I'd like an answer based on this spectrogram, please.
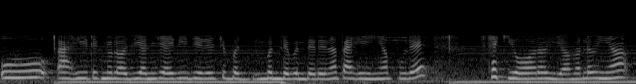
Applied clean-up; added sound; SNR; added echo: none; Domestic sounds, home sounds; 9 dB; none.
